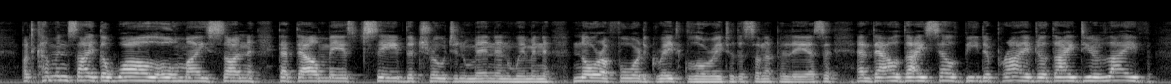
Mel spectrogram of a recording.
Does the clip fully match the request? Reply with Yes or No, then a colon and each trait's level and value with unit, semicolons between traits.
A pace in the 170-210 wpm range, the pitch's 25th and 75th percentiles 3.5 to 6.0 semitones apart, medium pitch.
Yes: average, 180 wpm; average, 3.8 semitones; medium, 150 Hz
